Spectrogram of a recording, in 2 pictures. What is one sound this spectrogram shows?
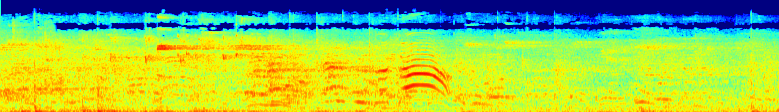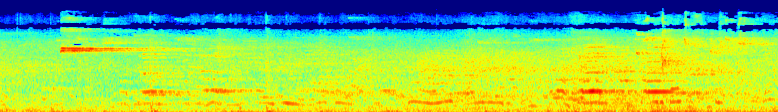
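A basketball bounces on a hard court in an echoing gym.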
